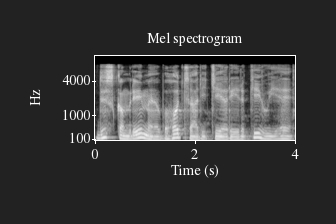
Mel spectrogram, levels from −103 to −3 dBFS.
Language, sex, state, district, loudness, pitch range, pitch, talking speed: Hindi, male, Himachal Pradesh, Shimla, -16 LUFS, 100-135 Hz, 105 Hz, 135 wpm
